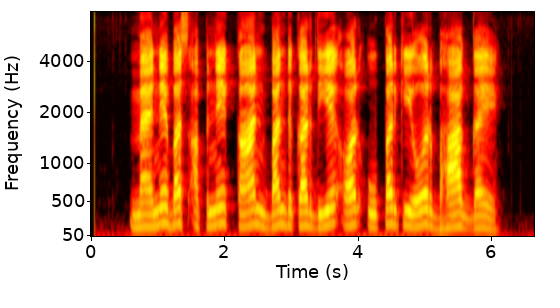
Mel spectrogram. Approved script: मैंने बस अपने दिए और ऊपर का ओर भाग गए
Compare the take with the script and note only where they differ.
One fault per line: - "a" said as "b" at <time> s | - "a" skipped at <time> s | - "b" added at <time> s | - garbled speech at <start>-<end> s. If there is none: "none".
- "कान बंद कर" added at 2.2 s
- "का" said as "की" at 4.6 s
